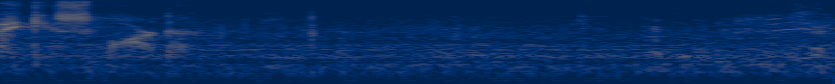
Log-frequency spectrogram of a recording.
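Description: Near silence with room tone in a hall. It opens with a brief whisper with a hissing 's' about half a second long, and faint low voices come in near the end.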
